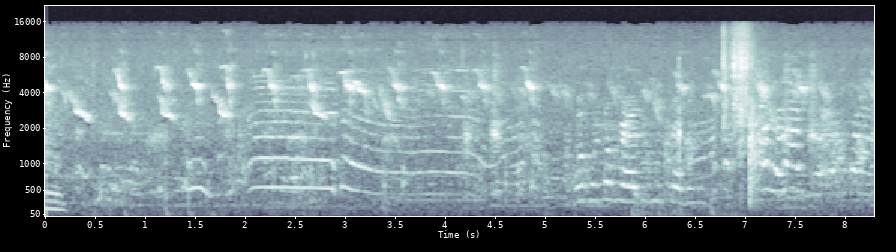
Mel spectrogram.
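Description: Chicks peeping over and over, short high chirps that fall in pitch, two or three a second, with a lower drawn-out call from another bird a couple of seconds in. A single sharp clank of a metal dish about seven seconds in.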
